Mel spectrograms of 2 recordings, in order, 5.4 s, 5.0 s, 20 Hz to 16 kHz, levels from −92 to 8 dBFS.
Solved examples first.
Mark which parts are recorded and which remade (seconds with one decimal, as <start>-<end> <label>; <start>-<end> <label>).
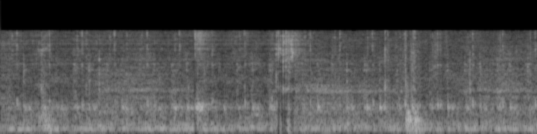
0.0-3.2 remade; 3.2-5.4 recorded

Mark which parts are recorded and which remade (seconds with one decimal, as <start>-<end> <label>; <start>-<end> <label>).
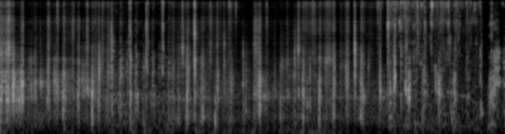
0.0-1.1 remade; 1.1-1.7 recorded; 1.7-3.8 remade; 3.8-5.1 recorded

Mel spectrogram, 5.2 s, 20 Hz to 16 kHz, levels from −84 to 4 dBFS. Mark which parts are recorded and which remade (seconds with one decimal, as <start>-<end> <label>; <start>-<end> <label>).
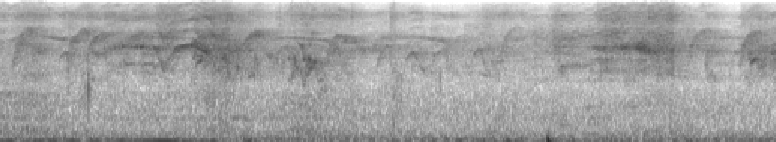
0.0-3.5 recorded; 3.5-4.5 remade; 4.5-5.2 recorded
